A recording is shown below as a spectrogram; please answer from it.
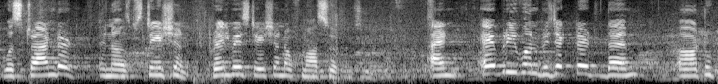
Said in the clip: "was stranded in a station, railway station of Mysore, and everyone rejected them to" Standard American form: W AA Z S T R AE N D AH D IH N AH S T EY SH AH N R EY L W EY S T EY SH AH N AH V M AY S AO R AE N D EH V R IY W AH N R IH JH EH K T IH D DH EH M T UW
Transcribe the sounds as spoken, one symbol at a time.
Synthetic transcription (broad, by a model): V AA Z S T R AE N D AH D IH N AH S T EY SH AH N R EY L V EY S T EY SH AH N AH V M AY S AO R AE N D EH V R IY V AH N R IH JH EH K T IH D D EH M T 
